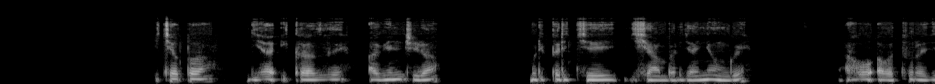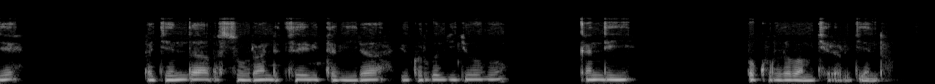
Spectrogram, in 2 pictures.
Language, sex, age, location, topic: Kinyarwanda, female, 25-35, Huye, agriculture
